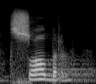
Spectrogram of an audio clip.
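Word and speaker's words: صبر: Sabr, ada r-nya sedikit.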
